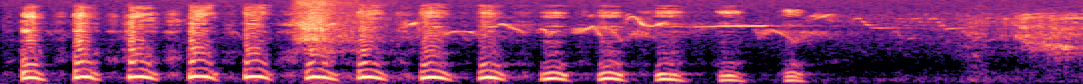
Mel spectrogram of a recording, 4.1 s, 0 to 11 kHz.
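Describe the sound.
A person imitates a call heard from a tree about 50 yards away that sounded like a great ape, with a rapid series of about a dozen rhythmic, hooting 'ooh' pulses that fade into a breathy trailing sound, fairly loud, no other talking.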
